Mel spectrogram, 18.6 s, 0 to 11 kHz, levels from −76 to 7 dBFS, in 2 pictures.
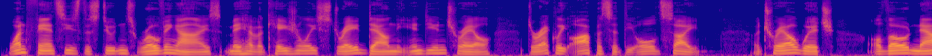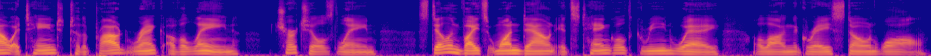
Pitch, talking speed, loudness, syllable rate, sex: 105 Hz, 150 wpm, -21 LUFS, 4.4 syllables/s, male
